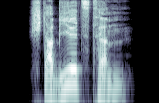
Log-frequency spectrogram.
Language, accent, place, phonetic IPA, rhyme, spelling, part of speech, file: German, Germany, Berlin, [ʃtaˈbiːlstəm], -iːlstəm, stabilstem, adjective, De-stabilstem.ogg
- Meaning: strong dative masculine/neuter singular superlative degree of stabil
